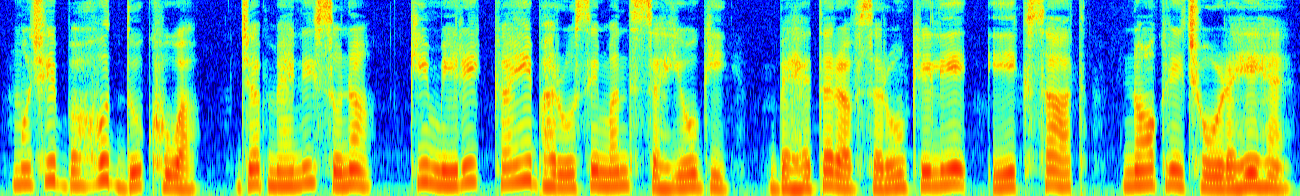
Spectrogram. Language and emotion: Hindi, sad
